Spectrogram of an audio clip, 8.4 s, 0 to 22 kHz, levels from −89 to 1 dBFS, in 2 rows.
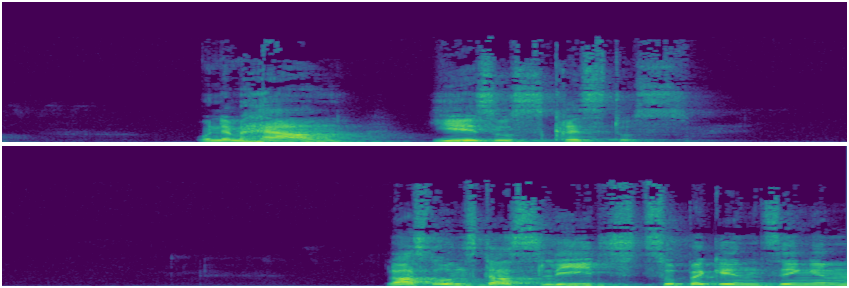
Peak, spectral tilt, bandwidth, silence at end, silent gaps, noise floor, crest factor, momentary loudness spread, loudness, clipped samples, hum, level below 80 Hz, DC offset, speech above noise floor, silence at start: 0 dBFS; -3.5 dB/octave; 16.5 kHz; 0 s; none; -74 dBFS; 22 dB; 15 LU; -20 LUFS; under 0.1%; none; -68 dBFS; under 0.1%; 55 dB; 1 s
